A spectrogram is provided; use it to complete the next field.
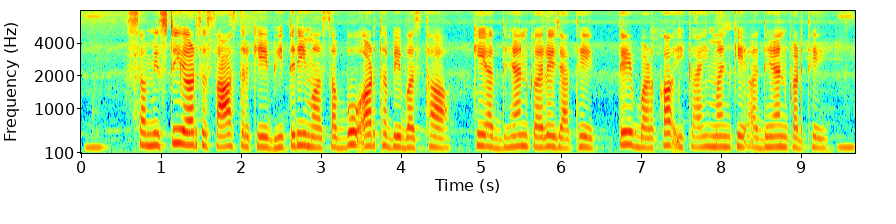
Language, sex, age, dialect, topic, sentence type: Chhattisgarhi, female, 18-24, Western/Budati/Khatahi, banking, statement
